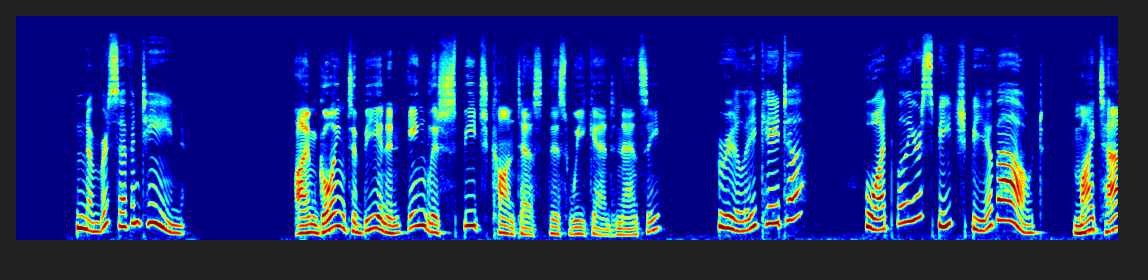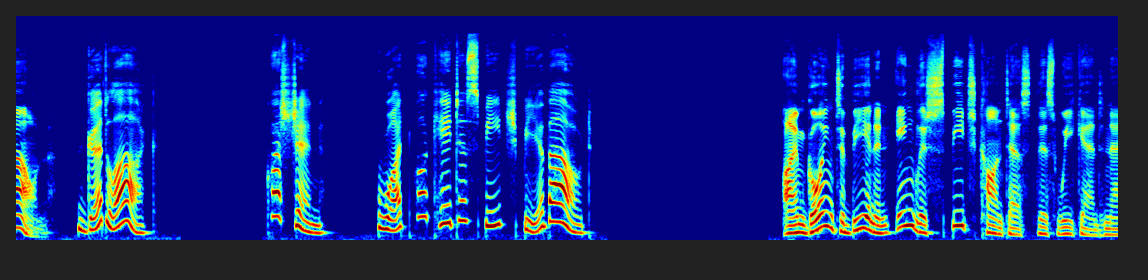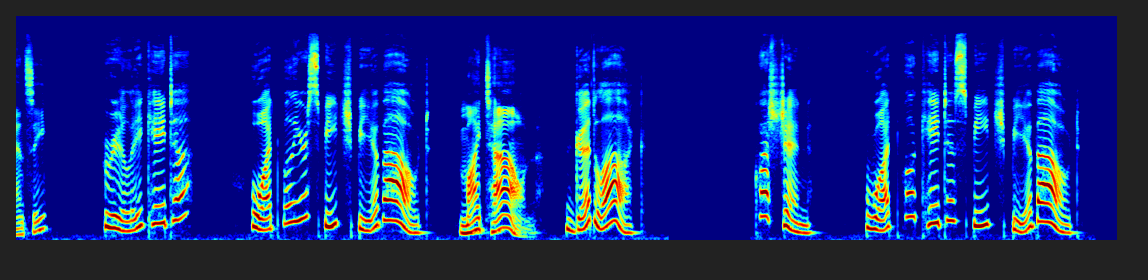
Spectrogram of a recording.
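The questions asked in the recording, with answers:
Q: What will Keita's speech be about?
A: His town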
